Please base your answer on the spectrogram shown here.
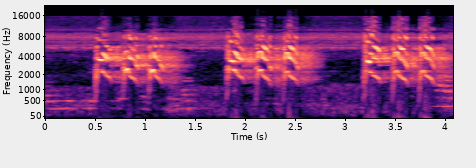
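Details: Parrot giving harsh, raspy squawk bursts in three groups of two to three notes, each group about a second long with pauses between, over soft room noise.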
